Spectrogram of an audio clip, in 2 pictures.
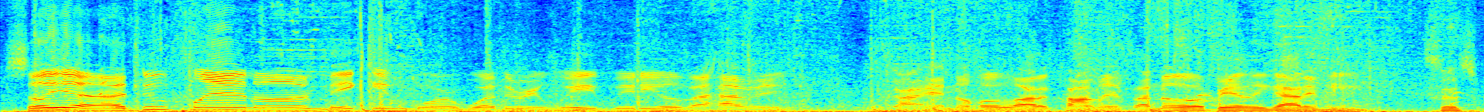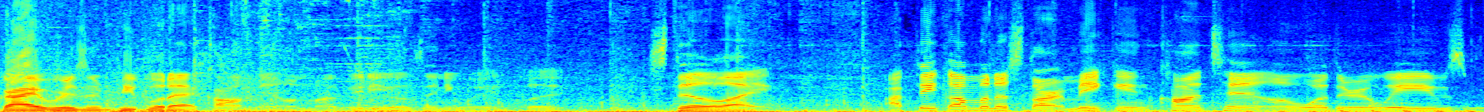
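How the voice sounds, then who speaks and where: A man with a slightly high voice chats through a video game in loose, slangy language. He speaks straight to his viewers in an informal way, with game music clearly playing behind him. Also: steady tone, brisk. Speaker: gaming content creator. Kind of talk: casual gameplay commentary.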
